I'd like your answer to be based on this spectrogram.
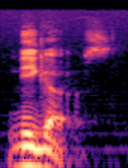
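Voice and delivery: ordinary talk, nothing marked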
